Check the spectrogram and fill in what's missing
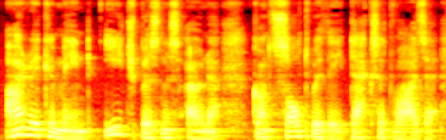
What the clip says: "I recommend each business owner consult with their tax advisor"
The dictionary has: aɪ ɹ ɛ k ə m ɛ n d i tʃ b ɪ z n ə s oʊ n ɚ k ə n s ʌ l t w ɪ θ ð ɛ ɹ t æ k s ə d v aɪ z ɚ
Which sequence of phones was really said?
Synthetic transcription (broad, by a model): aɪ ɹ ɛ k ə m ɛ n d i tʃ b ɪ z n ə s oʊ n ɚ k ə n s ʌ l t w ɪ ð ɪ t æ k s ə d v aɪ z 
